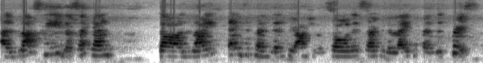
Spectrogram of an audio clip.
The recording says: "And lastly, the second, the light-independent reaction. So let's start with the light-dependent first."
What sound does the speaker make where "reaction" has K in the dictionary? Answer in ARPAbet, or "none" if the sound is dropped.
none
